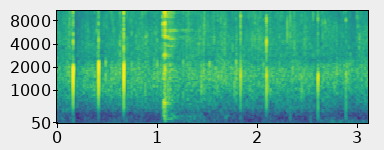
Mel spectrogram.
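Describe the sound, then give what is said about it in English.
A church audience applauds to welcome visitors, producing thin, scattered applause with several distinct sharp claps standing out over a soft rustle. “So if you would, put your hands together and welcome them into our time of study here today.”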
